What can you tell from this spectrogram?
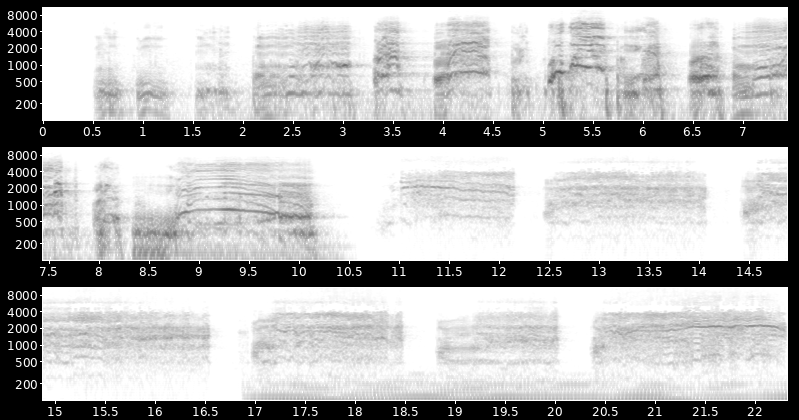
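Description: Pigs grunt and oink in a rapid string of short, choppy bursts, then shift to longer, higher squealing calls separated by brief pauses, with a low rumble underneath near the end.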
